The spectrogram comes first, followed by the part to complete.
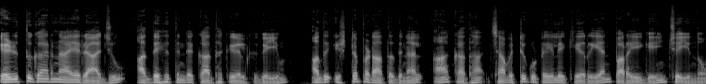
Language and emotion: Malayalam, neutral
